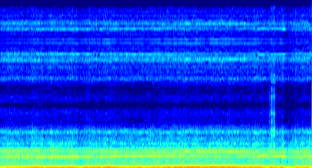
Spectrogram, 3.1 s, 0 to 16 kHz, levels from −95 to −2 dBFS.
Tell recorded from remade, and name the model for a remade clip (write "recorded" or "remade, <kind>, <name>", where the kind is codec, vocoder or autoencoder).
recorded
